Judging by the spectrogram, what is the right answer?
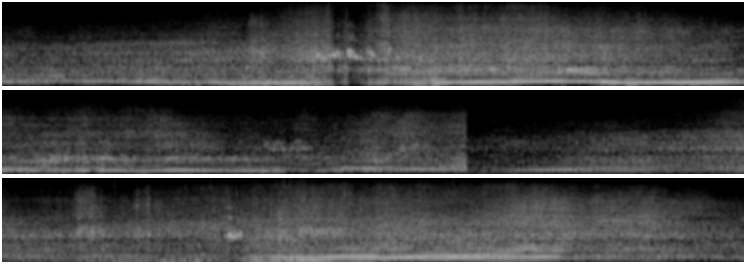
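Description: Historic rally car engines revving hard through a tight hairpin, the pitch rising and dropping with each throttle lift and gear change. After an abrupt cut about halfway, a second car comes through and accelerates up through the gears near the end.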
